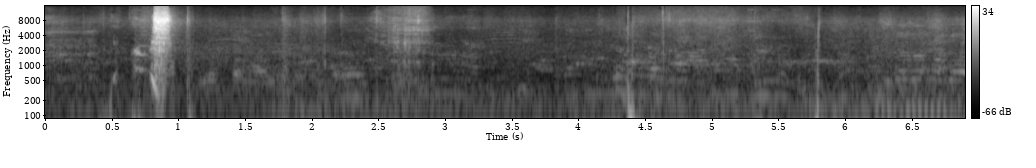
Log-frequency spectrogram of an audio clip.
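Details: A single loud, sharp sneeze near the start, during someone singing a song, followed by quiet room noise and a few soft clicks.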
